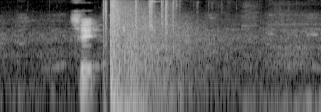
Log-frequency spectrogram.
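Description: A rifle fires a loud shot that echoes away.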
